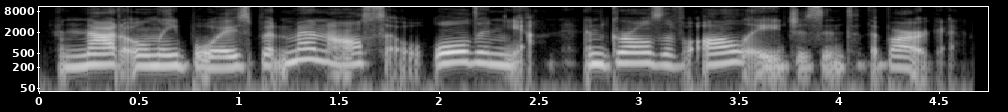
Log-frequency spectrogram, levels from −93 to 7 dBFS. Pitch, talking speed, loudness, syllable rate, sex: 240 Hz, 225 wpm, -18 LUFS, 5.6 syllables/s, female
